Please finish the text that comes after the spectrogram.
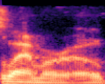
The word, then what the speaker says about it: Lamoureux: Is it Lamoureux or Lamoureux? It's Lamoureux, but it's I accept that people mispronounce it.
